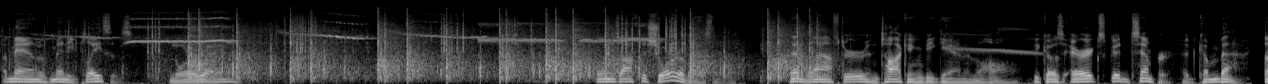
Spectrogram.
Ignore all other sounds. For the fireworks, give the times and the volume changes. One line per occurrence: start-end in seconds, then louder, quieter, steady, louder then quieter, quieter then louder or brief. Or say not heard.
0.0-8.4 louder.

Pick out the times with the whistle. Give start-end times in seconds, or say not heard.
1.2-2.3, 4.8-6.7, 9.4-10.4.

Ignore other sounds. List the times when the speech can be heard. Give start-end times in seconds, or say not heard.
0.0-2.4, 6.0-12.6.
